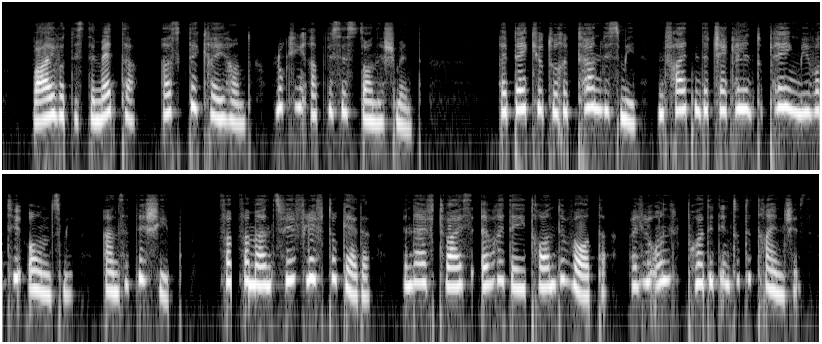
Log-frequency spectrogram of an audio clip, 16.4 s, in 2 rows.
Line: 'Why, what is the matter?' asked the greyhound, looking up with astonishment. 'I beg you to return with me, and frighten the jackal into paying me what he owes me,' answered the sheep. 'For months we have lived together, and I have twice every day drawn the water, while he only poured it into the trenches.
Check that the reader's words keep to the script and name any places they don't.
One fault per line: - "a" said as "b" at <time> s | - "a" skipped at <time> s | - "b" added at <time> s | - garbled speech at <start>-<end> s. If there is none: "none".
- "for" added at 10.5 s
